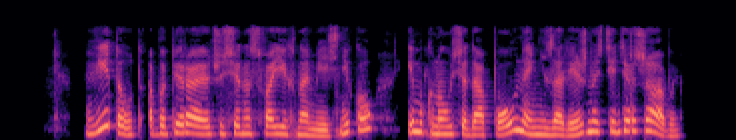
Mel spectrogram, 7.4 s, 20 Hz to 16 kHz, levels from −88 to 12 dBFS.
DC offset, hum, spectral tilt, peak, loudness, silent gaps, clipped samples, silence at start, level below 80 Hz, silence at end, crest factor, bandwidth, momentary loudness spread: under 0.1%; none; -7 dB/octave; -2 dBFS; -15 LUFS; 4.00-4.06 s; under 0.1%; 0.85 s; -58 dBFS; 0.6 s; 14 dB; 8 kHz; 7 LU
